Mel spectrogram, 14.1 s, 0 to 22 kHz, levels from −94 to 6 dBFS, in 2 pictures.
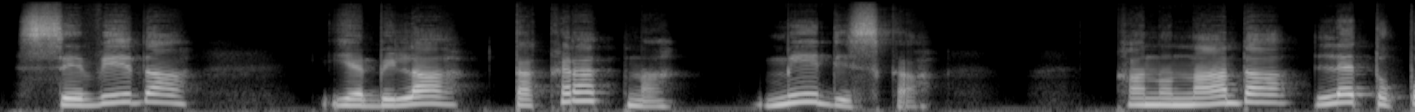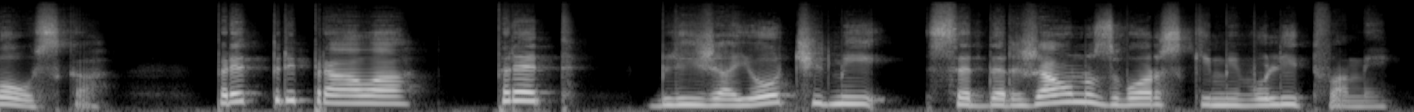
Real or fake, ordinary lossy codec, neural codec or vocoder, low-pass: fake; none; autoencoder, 48 kHz, 32 numbers a frame, DAC-VAE, trained on Japanese speech; 19.8 kHz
